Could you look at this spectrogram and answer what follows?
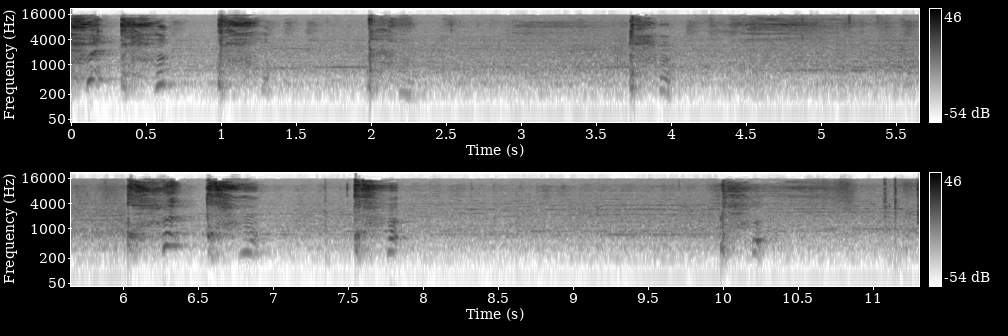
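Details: Girl with a bad cold and runny nose coughing: repeated short, harsh coughs with throat clearing, some in quick pairs; acted cough.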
